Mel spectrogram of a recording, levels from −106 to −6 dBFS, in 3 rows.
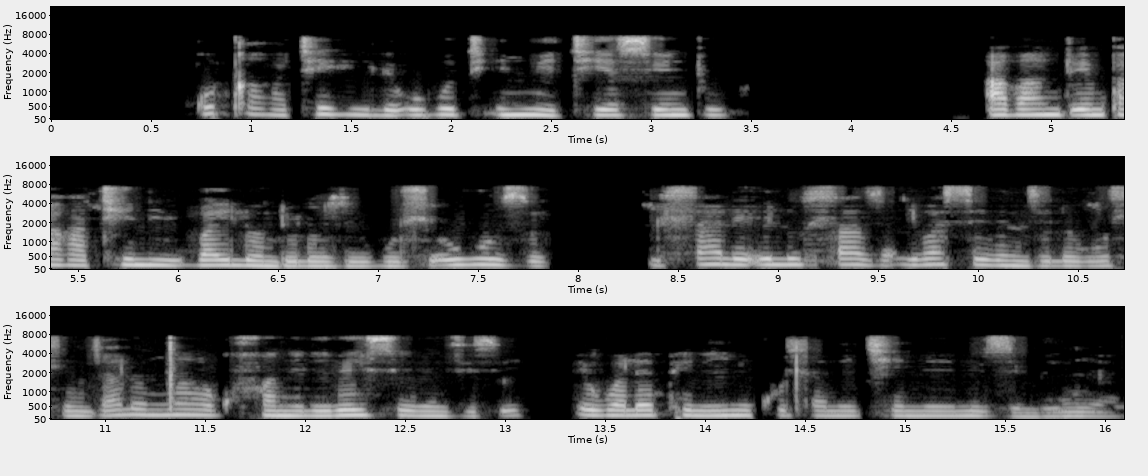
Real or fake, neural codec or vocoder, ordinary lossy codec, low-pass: real; none; AAC, 48 kbps; 7.2 kHz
